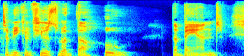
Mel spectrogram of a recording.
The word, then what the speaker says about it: The HU: to be confused with the Who, the band. Says the Who is stylized as the HU, pronounced as the Who, like the band, is a Mongolian folk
